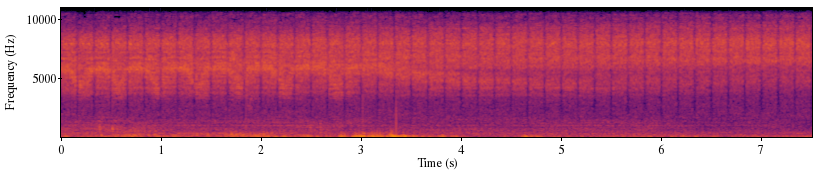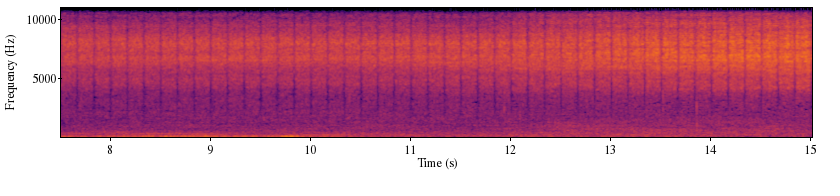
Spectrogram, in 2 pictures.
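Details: Treetop song of the green annual cicada, Tibicen linnei: a continuous high-pitched whirring hiss with a fast, even pulse, growing gradually louder toward the end.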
